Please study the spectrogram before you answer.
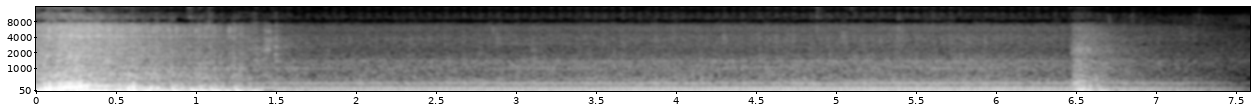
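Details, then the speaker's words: Triumph Hurricane X75 triple with rebuilt carb rack just refitted, started with half choke after priming: catches first crank, settles to even low tick-over, then stalls because the throttle stop screw isn't set yet; smooth on all cylinders. "Right, there you go. Sounded good to me. Really nice and smooth across all the cylinders."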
